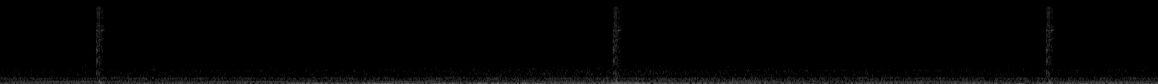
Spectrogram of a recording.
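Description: A short menu click sounds a few times.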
